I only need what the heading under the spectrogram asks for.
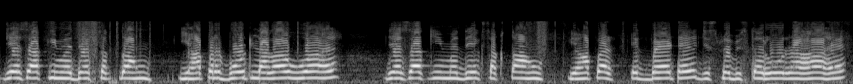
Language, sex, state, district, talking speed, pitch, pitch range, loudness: Hindi, male, Madhya Pradesh, Bhopal, 205 wpm, 285 Hz, 270-290 Hz, -11 LUFS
